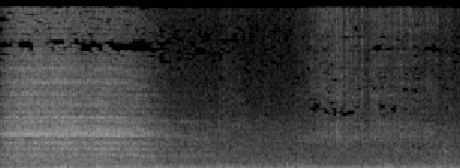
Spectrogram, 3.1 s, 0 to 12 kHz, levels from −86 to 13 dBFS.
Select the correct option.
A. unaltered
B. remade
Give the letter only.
A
